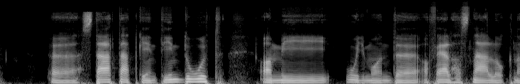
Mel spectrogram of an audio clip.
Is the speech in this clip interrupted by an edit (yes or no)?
yes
